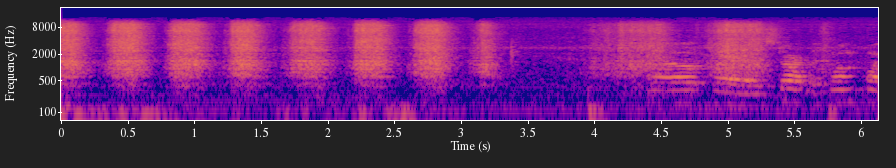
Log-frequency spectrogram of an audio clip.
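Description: Rhythmic rasping or scraping strokes, about two a second, that stop about three seconds in; a man's voice follows near the end.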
